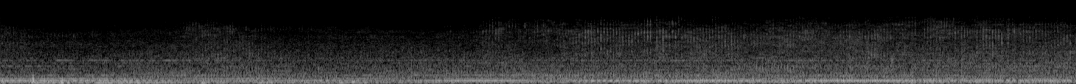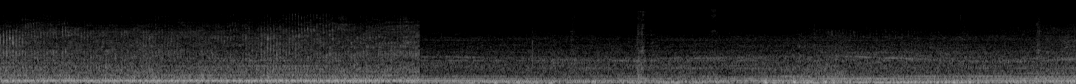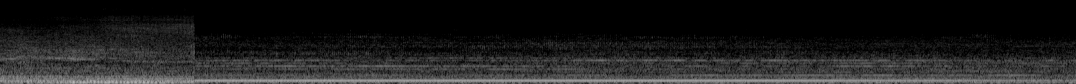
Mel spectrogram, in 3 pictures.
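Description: Steady engine hum of idling motor vehicles under outdoor noise. The sound changes abruptly about halfway through and again some eight seconds later.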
